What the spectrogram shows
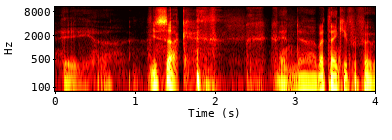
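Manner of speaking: very soft, barely audible, indifferent cat voice. Asked what the cat's voice is, the speaker demonstrates it: indifferent Gabriel Church Kitten voice. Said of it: "He's a little indifferent".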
